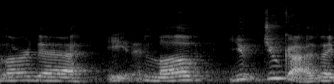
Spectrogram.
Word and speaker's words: yuca: All right, as the years have gone on, I've learned to eat and love yuca, as they pronounce it here in Panama.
